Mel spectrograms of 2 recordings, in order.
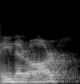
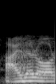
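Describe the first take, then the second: First: Either is said with an American pronunciation. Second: Either is said with a British pronunciation. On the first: "is American English" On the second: "is British"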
